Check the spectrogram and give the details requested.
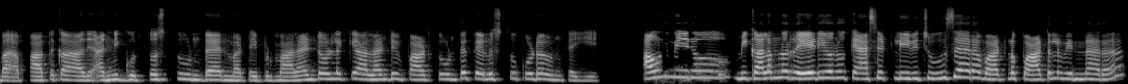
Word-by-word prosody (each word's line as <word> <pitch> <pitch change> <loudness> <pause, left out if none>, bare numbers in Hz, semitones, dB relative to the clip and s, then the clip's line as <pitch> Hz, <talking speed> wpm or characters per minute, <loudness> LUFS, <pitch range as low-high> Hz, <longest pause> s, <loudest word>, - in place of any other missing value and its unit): బా 185 - +1 0.2
పాతక 190 +3 -2 0.2
అది 190 +1 -1
అన్నీ 205 +3 +1
గుర్తొస్తూ 225 +4 -4
ఉంటాయనమాట. 200 -3 -1
ఇప్పుడు 185 0 -8
మాలాంటోళ్ళకి 240 +7 -1
అలాంటివి 230 +2 -1
పాడుతూ 220 +1 -1
ఉంటే 235 +4 -1
తెలుస్తూ 245 +1 -3
కూడా 255 -1 -1
ఉంటాయి. 190 -3 -9 0.6
అవును, 335 +5 +2
మీరు 320 -1 +1 0.4
మీ 275 - +3
కాలంలో 295 +4 +4
రేడియోలు, 295 +3 +6
క్యాసెట్లు 270 +2 0
ఇవి 270 0 0
చూసారా? 305 +4 +1
వాటిలో 235 +3 0
పాటలు 235 +5 +2
విన్నారా? 245 -2 -1
240 Hz, 135 wpm, -23 LUFS, 215-275 Hz, 0.6 s, రేడియోలు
